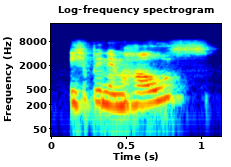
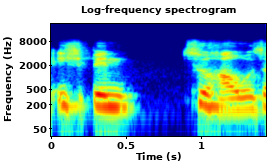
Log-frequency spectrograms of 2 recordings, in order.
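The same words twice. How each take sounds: First: Said in the usual way. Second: Hause said with audible final e; set phrase with final e. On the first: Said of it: "I don't use the E". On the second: Shown as a demonstration. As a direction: keep the e at the end of Hause. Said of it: "I would say".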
